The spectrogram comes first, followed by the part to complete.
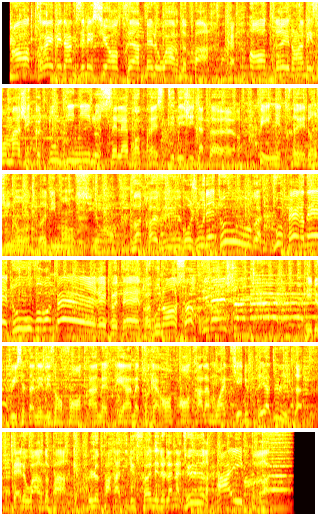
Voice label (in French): Voix bizarre Magicien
